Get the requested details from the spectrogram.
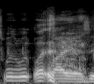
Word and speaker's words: Faiyaz: It Faiyaz. Is kind of weird. Yeah. – Faiyaz. – Faiyaz, yeah. – Faiyaz. – How do you spell that shit, too? – Faiyaz. – F-A-I-Y-A-Z.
